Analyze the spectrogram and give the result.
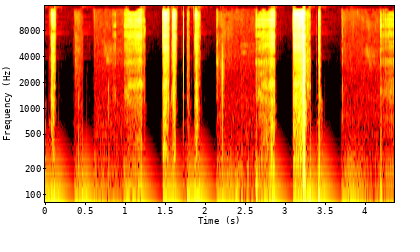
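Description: A white ceramic knife fitted with a clip-on mic cuts slices from a solid cylindrical log of marbled pink and yellow kinetic sand. Repeated bursts of crisp, grainy slicing and scraping are heard, each with a bright, gritty texture over a low, soft thud, separated by short quiet gaps.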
